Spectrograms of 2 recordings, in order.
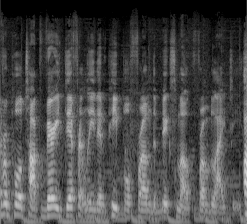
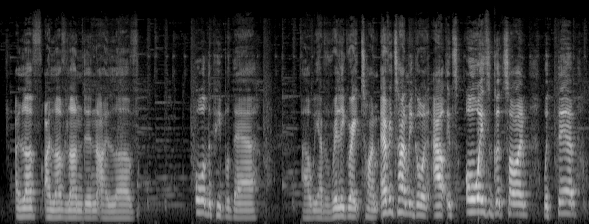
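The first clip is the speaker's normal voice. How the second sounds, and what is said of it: Put-on British accent. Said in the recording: “I usually have a good British accent”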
